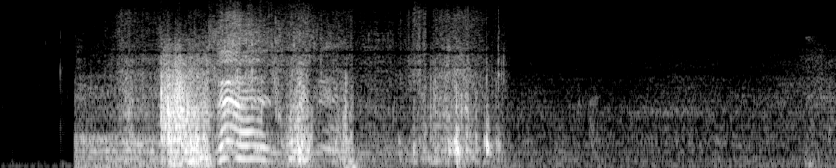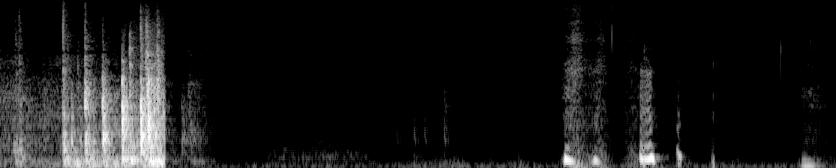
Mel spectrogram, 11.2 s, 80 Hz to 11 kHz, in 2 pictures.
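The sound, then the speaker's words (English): A few dull knocks come near the end, the sound of someone knocking in a 1980s horror film. They follow louder, voice-like stretches and a quieter gap. “Do you want me to tell you what that is? Yes. It's someone knocking. Play it again.”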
